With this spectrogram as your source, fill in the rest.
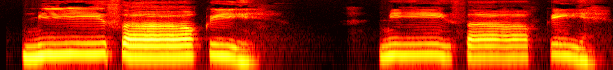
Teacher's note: قاف کو ہیوی رکھیں گے اور لاسٹ کا جو ہا ہے وہ ساکن ساؤنڈ آنی چاہیے. میثاقی کی تو ہا مس ہو رہا ہے، ہم نے میک شور کرنا ہے کہ ہا ساکن اپنے مخرج پر ساکن، اس کا سکون کلیئر ہو.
